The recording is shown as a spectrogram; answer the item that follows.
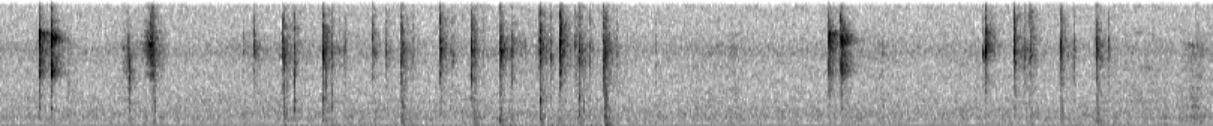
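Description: Computer keyboard typing: quiet keystroke clicks in short runs, a dense run from about two to four seconds in and a few more later on.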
